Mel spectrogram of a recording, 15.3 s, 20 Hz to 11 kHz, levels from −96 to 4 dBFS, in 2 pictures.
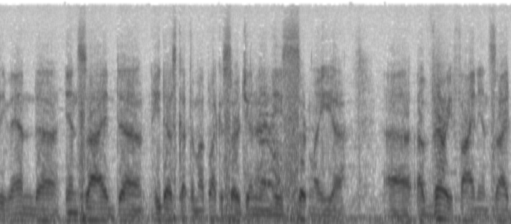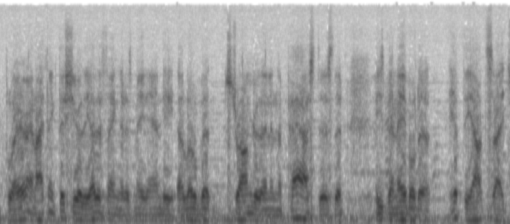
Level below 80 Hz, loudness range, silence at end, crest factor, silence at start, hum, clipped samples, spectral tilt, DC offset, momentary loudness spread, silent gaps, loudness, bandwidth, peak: -40 dBFS; 2 LU; 0 s; 16 dB; 0 s; none; under 0.1%; -5.5 dB/octave; 0.5%; 6 LU; none; -24 LUFS; 10.5 kHz; -8 dBFS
